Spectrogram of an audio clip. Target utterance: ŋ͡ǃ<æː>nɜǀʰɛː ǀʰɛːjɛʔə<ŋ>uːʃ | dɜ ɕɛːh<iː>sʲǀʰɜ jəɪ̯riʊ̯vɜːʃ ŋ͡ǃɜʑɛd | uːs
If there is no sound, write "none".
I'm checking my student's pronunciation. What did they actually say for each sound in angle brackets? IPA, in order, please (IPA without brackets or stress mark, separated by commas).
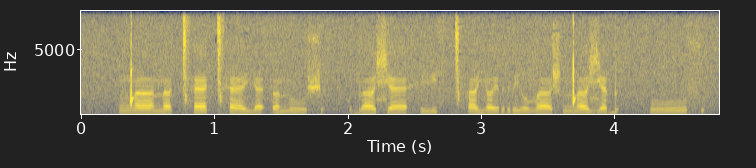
ɜː, n, iː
